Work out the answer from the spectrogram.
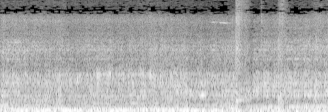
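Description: Steady rumble and rattle of a moving passenger train heard from inside the coach, with two sharp clicks about half a second apart near the end.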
